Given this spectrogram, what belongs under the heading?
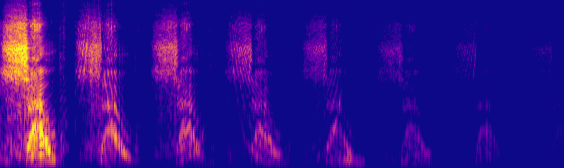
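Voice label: effects talk, Funky Vocals; USB Soundscan vol.18; AKAI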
